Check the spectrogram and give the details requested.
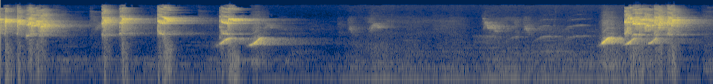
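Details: Lovebirds interacting: loud shrill chirps and short whistled notes, a quiet pause with soft faint chirps, then another loud burst of chirps and chattering.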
